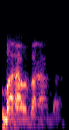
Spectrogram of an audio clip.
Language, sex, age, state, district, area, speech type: Gujarati, male, 45-60, Gujarat, Ahmedabad, urban, conversation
